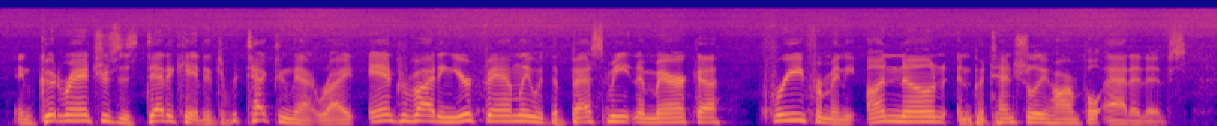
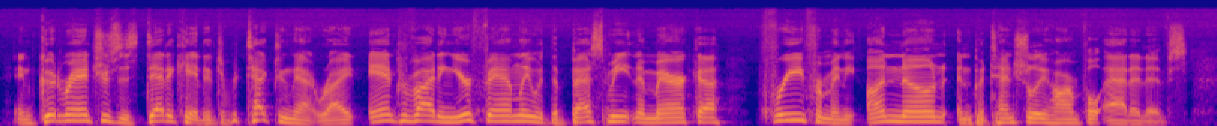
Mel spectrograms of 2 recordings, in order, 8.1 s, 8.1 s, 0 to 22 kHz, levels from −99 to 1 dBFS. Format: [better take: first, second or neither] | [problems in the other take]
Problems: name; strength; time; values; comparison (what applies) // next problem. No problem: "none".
second | hiss; loud; throughout; 10 dB below the speech; faint in the second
